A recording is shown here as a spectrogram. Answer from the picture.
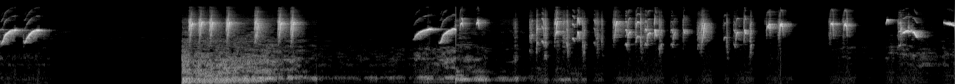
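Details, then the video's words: Olive-backed sunbird song meant to stir silent birds into singing: rising whistles and bursts of rapid high twittering, with a brief rustling noise between phrases and varied squeaky notes filling the later part. "KOLIBRI NINJA SUPER GACOR NEMBAK ISIAN BUAT TERAPI PANCINGAN KOLIBRI NINJA MACET BUNYI"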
